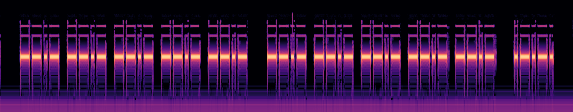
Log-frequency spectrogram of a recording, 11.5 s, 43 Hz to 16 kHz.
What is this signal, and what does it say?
Morse code, heard as a keyed tone, about 20 wpm, 800 Hz. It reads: QQQQQ QQQQQ <AR>
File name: CW gyakorlas q 17 baud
